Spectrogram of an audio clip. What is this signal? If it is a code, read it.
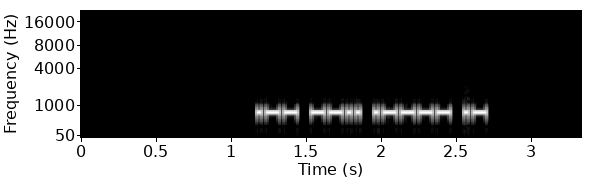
Morse code, heard as a keyed tone, about 38 wpm, 700 Hz. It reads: WZ1A
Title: USA Call Signs - 4 Characters - 6x Character Spacing - 40wpm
